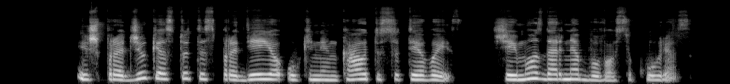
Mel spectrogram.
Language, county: Lithuanian, Kaunas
